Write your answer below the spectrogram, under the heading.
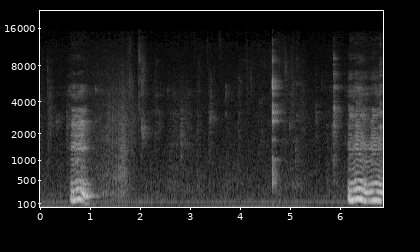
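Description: A man tasting food with his mouth closed: a short hummed "mm" about half a second in, a single clink of a fork on a plate past the middle, then a longer hummed "mmm" with a wavering pitch near the end.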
